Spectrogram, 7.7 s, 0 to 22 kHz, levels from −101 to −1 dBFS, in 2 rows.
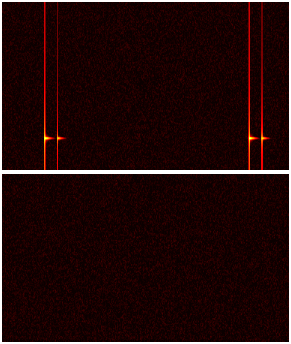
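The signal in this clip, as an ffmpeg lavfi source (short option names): -f lavfi -i "aevalsrc='0.447*(sin(2*PI*4190*mod(t,2.73))*exp(-6.91*mod(t,2.73)/0.1)+0.168*sin(2*PI*4190*max(mod(t,2.73)-0.17,0))*exp(-6.91*max(mod(t,2.73)-0.17,0)/0.1))':d=5.46:s=44100"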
